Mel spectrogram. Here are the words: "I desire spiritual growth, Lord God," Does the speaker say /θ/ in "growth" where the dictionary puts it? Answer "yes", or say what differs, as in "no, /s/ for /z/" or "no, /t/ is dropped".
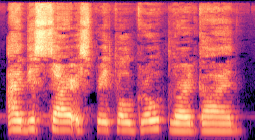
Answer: no, /t/ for /θ/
